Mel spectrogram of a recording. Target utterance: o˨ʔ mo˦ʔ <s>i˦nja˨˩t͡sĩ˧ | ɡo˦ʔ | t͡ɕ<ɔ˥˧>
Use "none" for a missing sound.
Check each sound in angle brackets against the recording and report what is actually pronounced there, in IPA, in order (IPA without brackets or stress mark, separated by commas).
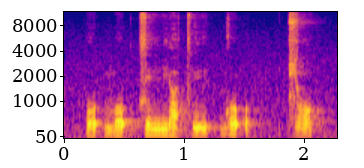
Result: t͡s, ɔ˨˦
